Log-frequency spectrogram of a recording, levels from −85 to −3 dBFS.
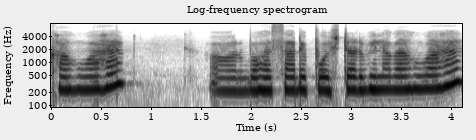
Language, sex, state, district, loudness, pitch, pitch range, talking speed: Hindi, female, Bihar, West Champaran, -13 LUFS, 230 Hz, 225-245 Hz, 160 wpm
